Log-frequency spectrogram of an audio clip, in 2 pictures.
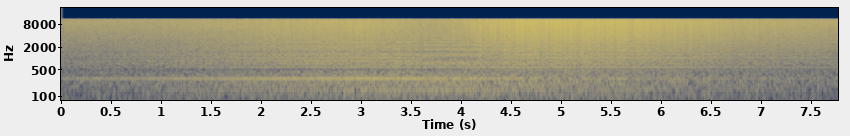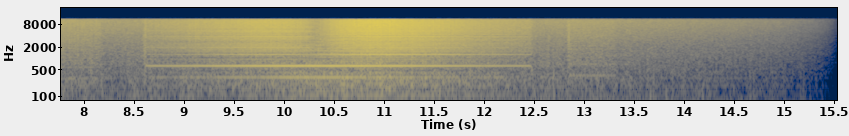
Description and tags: Phone transducer suction cup thing stuck to the glass of my scanner/printer as light bar passes and returns to home.
hum, buzz, electricity, transducer, electro, magnetic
